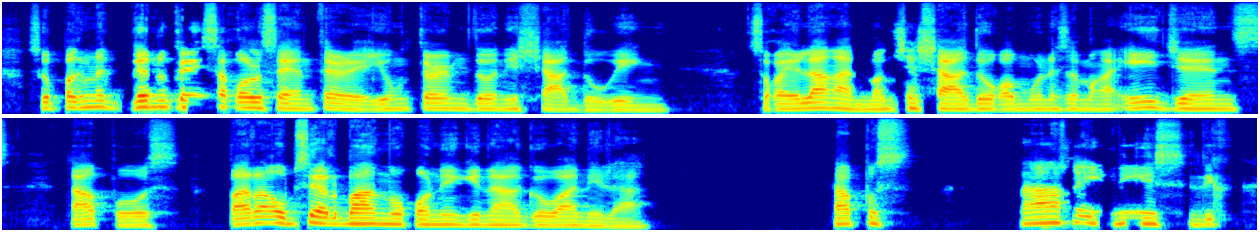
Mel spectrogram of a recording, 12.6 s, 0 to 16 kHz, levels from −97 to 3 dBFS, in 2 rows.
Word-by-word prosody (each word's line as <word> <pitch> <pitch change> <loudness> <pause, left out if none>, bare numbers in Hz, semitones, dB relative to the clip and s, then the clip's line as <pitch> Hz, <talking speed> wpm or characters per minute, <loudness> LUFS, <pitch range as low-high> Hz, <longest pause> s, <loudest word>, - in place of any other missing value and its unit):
So, - - -1
'pag 155 - +2
nag 165 -3 -2
gano'n 165 +2 +5
kayo 175 -1 +3
sa - - 0
call 145 0 +5
center, 125 -1 +1
eh, 110 -1 -3
yung 125 +1 -7
term 135 -1 0
do'n 125 -1 -3
is 120 - -6
shadowing. 105 -1 -4 0.4
So, - - -5
kailangan 130 -1 +3
magsha-shadow 120 +2 +1
ka - - +1
muna 120 0 -6
sa 125 +1 -6
mga 115 0 -5
agents. 130 -3 -2 0.3
Tapos 115 -4 -2 0.2
para 145 +5 +5
obserbahan 150 -1 +5
mo 135 -1 0
kung 130 -1 -1
ano 130 - -1
yung 125 +1 -3
ginagawa 115 -1 -1
nila. 90 -4 -8 0.9
Tapos - - -2 0.5
nakakainis, 155 -2 0
hindi 130 +1 -6
k - - -28
125 Hz, 165 wpm, -26 LUFS, 115-145 Hz, 0.9 s, gano'n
